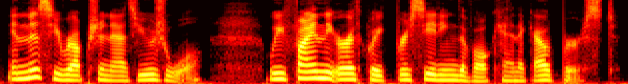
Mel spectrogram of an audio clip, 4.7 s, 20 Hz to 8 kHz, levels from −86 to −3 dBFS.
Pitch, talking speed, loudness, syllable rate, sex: 185 Hz, 165 wpm, -19 LUFS, 5.6 syllables/s, female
